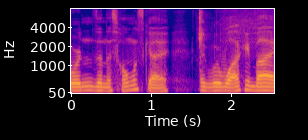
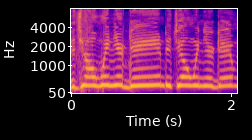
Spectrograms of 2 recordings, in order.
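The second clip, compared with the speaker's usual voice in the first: very high, loud, excited hollering; 14 semitones higher, 8 dB louder than usual. Retelling crossing the street as a woman approached, imitating someone yelling. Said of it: "she's, like, yelling".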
